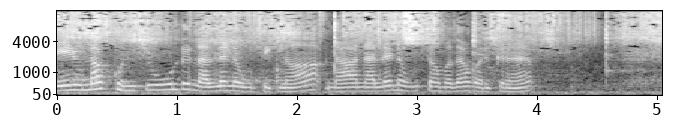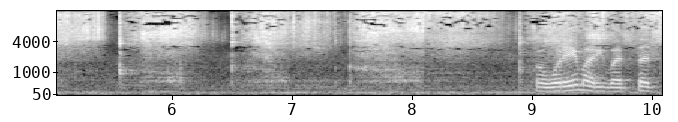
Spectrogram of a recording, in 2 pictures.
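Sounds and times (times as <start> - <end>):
metal spoon scraping lentils in pan: 0.0 - 10.0.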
